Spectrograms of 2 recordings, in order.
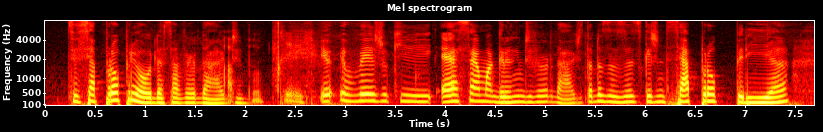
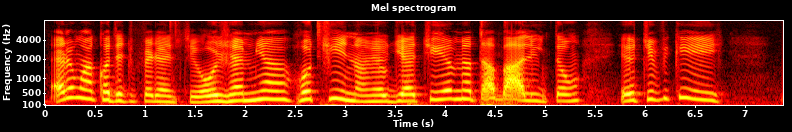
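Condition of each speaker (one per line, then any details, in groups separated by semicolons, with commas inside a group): No condition
Cerebral palsy; diparetic form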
